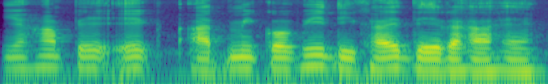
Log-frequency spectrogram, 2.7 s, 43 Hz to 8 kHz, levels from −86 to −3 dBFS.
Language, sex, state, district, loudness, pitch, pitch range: Hindi, male, Arunachal Pradesh, Papum Pare, -17 LUFS, 115 Hz, 105-120 Hz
